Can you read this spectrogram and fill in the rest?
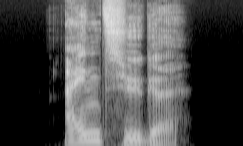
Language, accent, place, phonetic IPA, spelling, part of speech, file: German, Germany, Berlin, [ˈaɪ̯nˌt͡syːɡə], Einzüge, noun, De-Einzüge.ogg
- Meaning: nominative/accusative/genitive plural of Einzug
